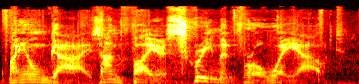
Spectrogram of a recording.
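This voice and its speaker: An actor playing a blunt, bitter, middle-aged American police detective in a dramatic video game. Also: male voice, fairly low pitch, normal speed, fairly bright tone, a little hiss or hum, natural voice. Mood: grim, bitter. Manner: blunt, bitter, tough-talking. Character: gruff, world-weary, profane veteran male police detective.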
